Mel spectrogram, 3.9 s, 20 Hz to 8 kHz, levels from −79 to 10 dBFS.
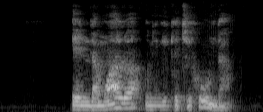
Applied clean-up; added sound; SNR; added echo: neural separator model SepFormer DNS4.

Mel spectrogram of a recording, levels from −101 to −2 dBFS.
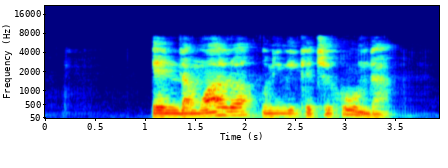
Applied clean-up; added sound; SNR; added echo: neural mask model DeepFilterNet 3.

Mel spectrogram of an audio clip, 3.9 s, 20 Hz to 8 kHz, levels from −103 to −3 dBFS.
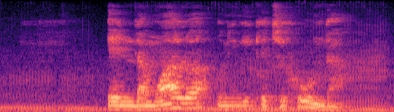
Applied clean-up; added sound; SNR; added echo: none; Motorcycle; 14 dB; reverberation time 0.4 s.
